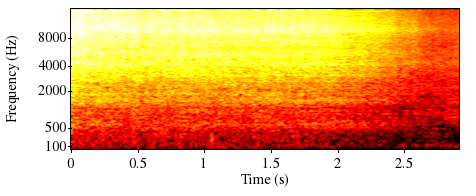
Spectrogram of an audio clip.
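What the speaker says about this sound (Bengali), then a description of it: "আলু পটলগুলো এবার ছেড়ে দেব।" Potato and pointed gourd pieces drop into hot oil in a pan, setting off a loud, steady sizzling hiss close by that stays strong, then eases slightly toward the end, with no talking.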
